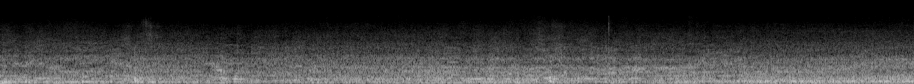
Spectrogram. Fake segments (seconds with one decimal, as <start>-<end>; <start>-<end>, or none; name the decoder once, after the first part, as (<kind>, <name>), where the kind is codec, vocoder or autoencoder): 0.0-1.3 (codec, SNAC); 1.9-3.1; 4.4-7.4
